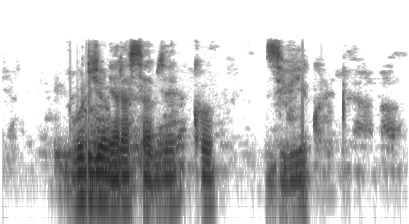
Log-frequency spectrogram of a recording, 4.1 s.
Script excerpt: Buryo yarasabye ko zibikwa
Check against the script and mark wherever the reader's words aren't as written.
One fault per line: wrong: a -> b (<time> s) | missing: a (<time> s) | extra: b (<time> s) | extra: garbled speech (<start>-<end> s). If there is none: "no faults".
no faults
